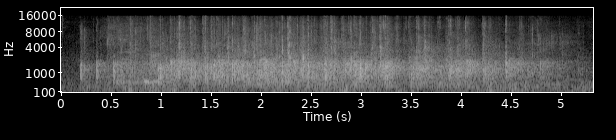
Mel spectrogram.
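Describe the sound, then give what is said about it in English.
Steady applause for the co-speakers at the close of a presentation on analytics and machine learning, a dense patter of many hands clapping at once that holds at an even level for about five seconds before tapering slightly at the end. “And just want to give an applause to all of our co-speakers today.”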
